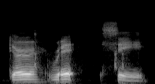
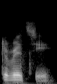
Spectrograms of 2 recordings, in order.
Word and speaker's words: Garitzi: Is that how you say it? Garizzi? Yeah. Garitzi. So just Garitzi. Yep.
